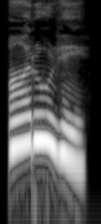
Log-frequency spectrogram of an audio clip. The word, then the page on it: ಆರೂಢೆ: Kannada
